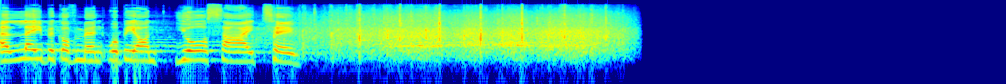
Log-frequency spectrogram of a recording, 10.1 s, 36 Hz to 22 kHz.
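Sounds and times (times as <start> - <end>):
audience applauding: 2.9 - 6.4.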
